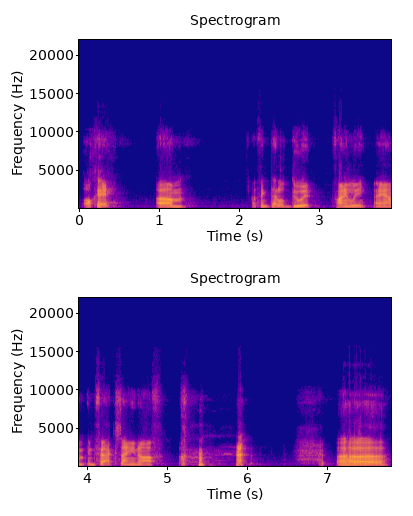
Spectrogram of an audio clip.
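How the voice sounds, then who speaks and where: A man from Hawaii with a slight lisp from a damaged tooth, rambling through a casual monologue, swinging between loud emphatic bursts and low mutters. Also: no room sound. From island in Hawaii. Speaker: vlogger.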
